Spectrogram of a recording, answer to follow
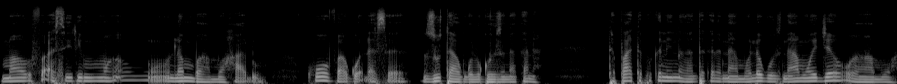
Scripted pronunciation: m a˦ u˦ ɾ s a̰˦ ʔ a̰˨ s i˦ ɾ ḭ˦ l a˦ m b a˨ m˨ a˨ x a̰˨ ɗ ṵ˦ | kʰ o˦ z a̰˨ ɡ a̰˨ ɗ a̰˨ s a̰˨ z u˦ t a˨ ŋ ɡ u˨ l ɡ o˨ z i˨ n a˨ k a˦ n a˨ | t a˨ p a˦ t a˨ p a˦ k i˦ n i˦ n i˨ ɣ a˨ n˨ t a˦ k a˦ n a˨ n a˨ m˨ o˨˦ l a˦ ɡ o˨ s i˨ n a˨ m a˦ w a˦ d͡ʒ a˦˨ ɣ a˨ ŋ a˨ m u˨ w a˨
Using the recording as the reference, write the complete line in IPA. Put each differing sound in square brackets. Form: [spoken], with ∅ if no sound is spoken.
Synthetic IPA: m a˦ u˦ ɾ [f] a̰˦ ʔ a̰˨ s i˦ ɾ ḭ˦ l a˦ m b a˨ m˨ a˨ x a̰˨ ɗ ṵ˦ | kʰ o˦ [v] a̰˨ ɡ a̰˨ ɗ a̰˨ s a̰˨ z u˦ t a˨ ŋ ɡ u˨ l ɡ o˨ z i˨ n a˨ k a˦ n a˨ | t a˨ p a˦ t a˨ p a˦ k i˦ n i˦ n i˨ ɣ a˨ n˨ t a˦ k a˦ n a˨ n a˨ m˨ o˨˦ l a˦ ɡ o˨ [z] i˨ n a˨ m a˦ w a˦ d͡ʒ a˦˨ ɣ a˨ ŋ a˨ m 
